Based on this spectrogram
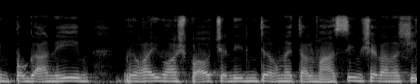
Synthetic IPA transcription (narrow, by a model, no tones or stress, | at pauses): impoɡaaniim | veʁainuaʃpao̞tʃelint̪eʁne̞t̪almaasimʃe̞lanaʃi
